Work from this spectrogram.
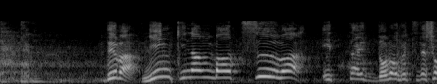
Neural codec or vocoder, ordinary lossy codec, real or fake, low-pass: codec, 16 kHz, 8 kbps, FunCodec, trained on LibriTTS, 25 frames a second; none; fake; none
